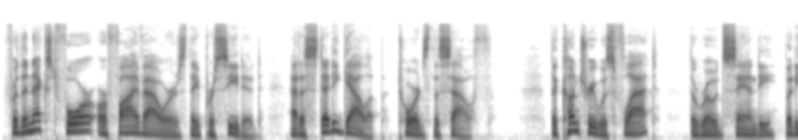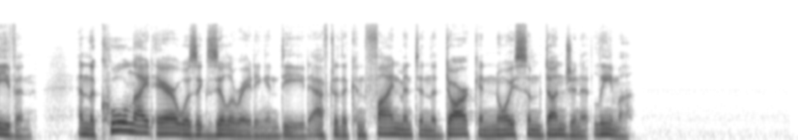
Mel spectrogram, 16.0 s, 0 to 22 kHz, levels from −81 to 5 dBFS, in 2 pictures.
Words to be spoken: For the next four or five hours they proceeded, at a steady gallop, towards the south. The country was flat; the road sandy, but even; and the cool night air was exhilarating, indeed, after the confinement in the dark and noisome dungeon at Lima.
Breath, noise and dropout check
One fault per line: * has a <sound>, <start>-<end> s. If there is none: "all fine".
all fine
